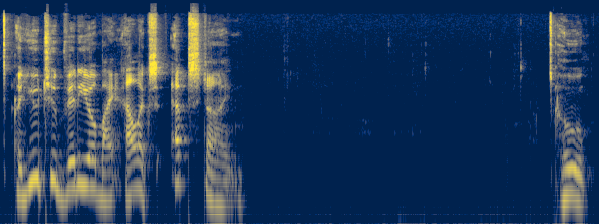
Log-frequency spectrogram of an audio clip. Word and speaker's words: Epstein: years I called Alex Epstein because I used to watch Welcome Back Carter and that's how Epstein was pronounced. But no, rhymes with Einstein.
